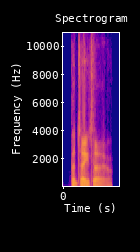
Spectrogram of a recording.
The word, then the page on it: potato: British English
